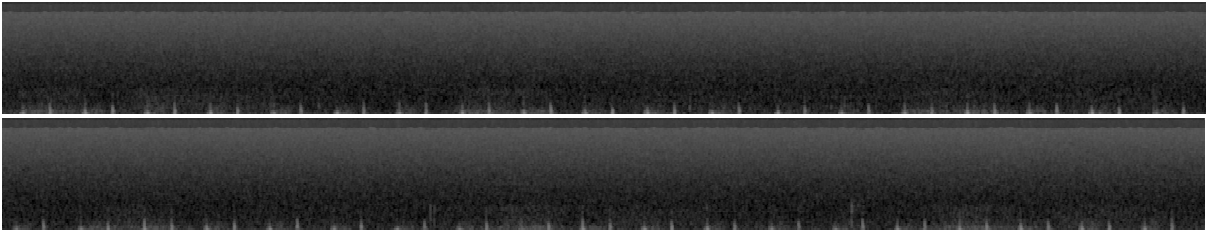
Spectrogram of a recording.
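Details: Steady, low lub-dub heartbeats at rest over a soft background hum, a regular resting rhythm: normal heart sounds at rest.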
